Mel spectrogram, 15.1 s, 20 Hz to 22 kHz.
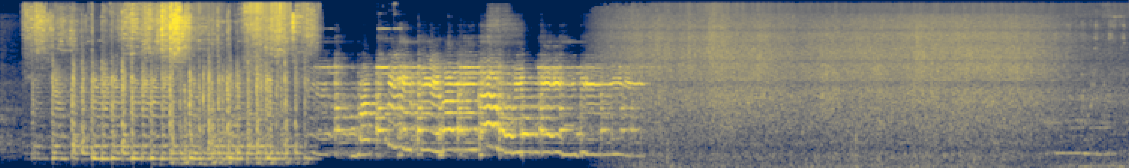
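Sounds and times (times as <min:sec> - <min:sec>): music: 0:00.3 - 0:08.5.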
